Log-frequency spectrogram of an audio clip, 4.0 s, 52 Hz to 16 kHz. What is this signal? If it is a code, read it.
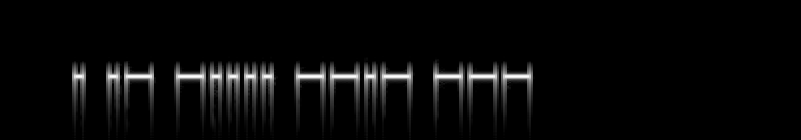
Morse code, heard as a keyed tone, about 28 wpm, 700 Hz. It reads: EA6QO
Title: DXCC-100 Call Signs - 5 Characters - 28wpm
